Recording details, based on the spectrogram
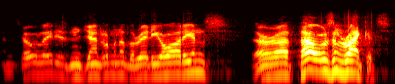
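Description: An actor playing an earnest, defiant newspaper publisher in a declamatory 1930s radio drama style. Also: male voice, a little high, a little fast, faint music behind. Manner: declamatory, forceful. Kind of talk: 1930s radio acting, oratorical. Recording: vintage 1930s radio recording.

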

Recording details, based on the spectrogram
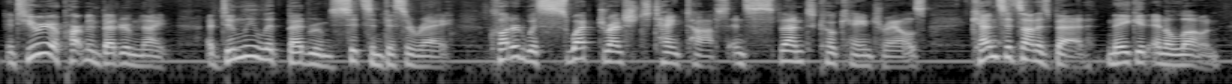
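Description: A man's voice: a little high, animated, moderate pace, slight background noise. A man who hosts a table read and reads out the stage directions. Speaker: stage directions reader and host. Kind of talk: scripted narration.

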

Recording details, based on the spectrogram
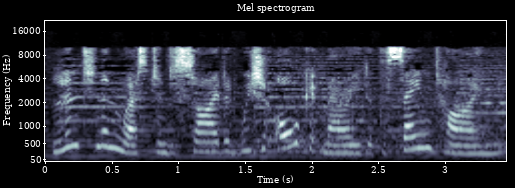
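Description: High-voiced spirited young Victorian lady. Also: sing-song, normal speed, over music. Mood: happy. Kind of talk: period radio drama acting.

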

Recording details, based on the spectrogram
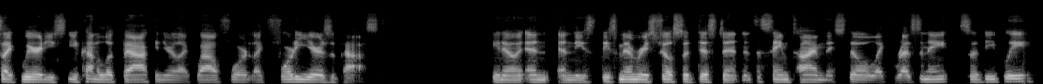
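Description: A man in his mid-forties opens up in an interview, looping back on himself with "like" and "you know" as he works through his thoughts. His voice sits fairly low but has a bright, forward edge. The sound is dry and close, with almost no room around it. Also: no echo. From Southern California. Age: 40s. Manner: reflective, many fillers and restarts. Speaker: musician guest. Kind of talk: candid interview conversation.

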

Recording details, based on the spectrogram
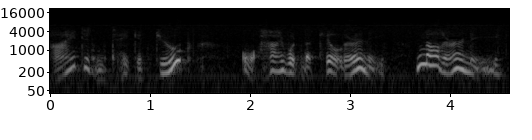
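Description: A woman's voice: mid-range voice, very animated, moderate pace, a little hiss or hum, natural voice. An actress playing a tough, suspicious woman gangster who talks in blunt slang in an old-time radio crime drama. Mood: defensive, pleading. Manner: blunt, slangy, hard-boiled. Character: tough, suspicious female gangster in a robbery crew. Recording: muffled old radio recording.

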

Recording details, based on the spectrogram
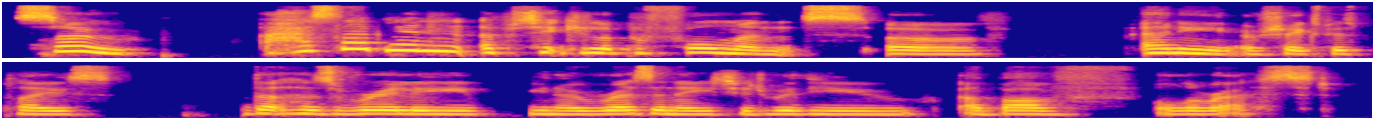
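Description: A woman's voice: medium pitch, a little slow, dark tone. A woman hosting a podcast interview, talking in an earnest, enthusiastic way. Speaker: podcast host.

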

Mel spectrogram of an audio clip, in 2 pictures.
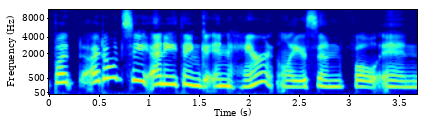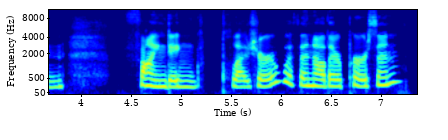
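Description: A woman's voice: on the high side, no room sound, studio quality. A woman reading a fan audiobook, voicing a fussy, prim male angel who stumbles over his words.

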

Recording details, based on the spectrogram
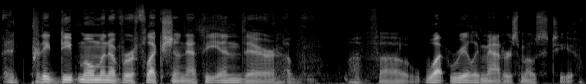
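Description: A man's voice: sits low, steady tone, moderate pace, no room sound. A man chatting casually as co-host of a music show. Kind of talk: casual chat.

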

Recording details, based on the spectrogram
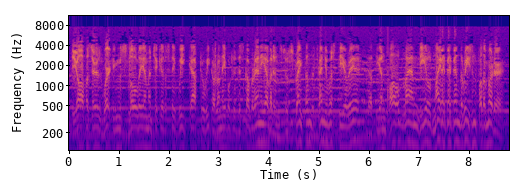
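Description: A man's voice: mid-range voice, fairly even intonation, fast, few pauses, lightly acted. A man playing the formal, melodramatic narrator of a 1930s radio crime drama. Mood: grave, dramatic. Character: grave, formal male crime-story narrator. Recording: muffled old-time radio recording, music.

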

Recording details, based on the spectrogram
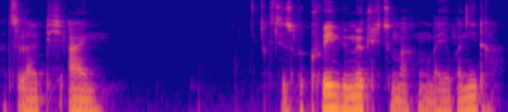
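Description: A man guiding a yoga nidra meditation in a gentle, unhurried way, pausing between short phrases. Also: extremely low pitch, level tone, gravelly, husky. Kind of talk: guided meditation, soothing relaxation instruction.

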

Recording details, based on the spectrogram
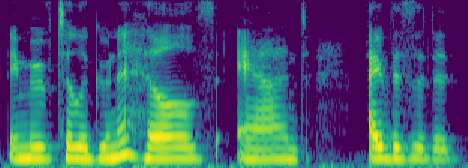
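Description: Chatty young woman guest from China, smooth voice, lots of ums and giggles. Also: mid-range voice, completely flat delivery, a little slow, darkish tone. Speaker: podcast guest. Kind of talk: casual interview chat.

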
